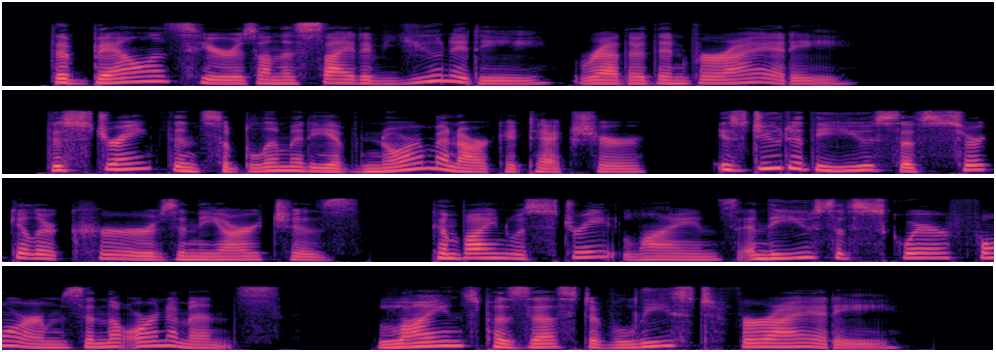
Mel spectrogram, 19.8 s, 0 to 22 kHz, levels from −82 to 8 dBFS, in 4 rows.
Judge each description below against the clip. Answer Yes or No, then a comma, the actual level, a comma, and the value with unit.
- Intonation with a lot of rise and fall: Yes, wide, 6.3 semitones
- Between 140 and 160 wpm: Yes, average, 145 wpm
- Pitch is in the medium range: Yes, medium, 170 Hz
